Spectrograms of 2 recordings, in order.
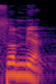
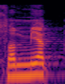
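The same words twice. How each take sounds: First: The final k is bare and unstressed. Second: The final k carries a full vowel and stress. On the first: The speaker calls it right. "बस सम्यक, और जल्दी से आगे प्रणम्य, क्योंकि क जो है वहाँ पे सम्यक में हलंत है" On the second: The speaker calls it wrong. "सम्यक ऐसे नहीं बोलना"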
